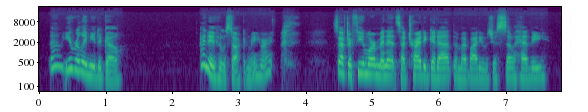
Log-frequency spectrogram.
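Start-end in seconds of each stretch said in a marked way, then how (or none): 0.2-1.3 serene, utterly calm male voice. Unable to get off a pillow, the speaker retells a voice in their head: quoting a calm male voice. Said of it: "this very calm male voice says to me".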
